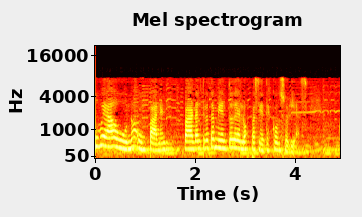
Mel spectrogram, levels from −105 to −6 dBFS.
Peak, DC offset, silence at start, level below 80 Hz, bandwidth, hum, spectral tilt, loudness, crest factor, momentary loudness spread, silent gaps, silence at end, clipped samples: -4 dBFS; under 0.1%; 0 s; -48 dBFS; 8 kHz; none; -5 dB/octave; -18 LUFS; 14 dB; 17 LU; none; 0 s; under 0.1%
